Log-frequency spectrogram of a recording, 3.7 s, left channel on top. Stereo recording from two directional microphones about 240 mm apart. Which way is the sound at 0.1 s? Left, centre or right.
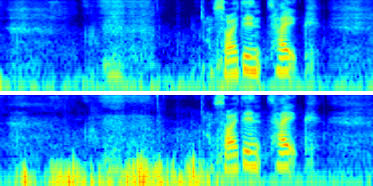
Left.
